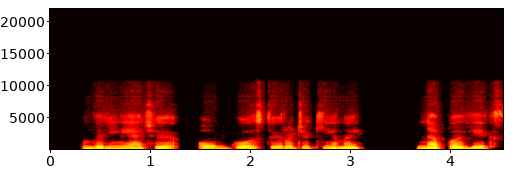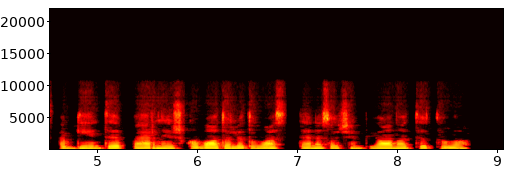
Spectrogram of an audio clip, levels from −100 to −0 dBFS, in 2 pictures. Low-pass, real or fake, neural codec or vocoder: 10.8 kHz; fake; vocoder, 48 kHz, 128 mel bands, Vocos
